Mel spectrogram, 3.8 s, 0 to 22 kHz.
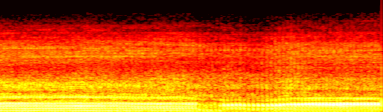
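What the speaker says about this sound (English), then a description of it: "Utilizing the engine braking right now, going down the hill here." A 2021 Beta 500 RRS dirt bike engine-brakes down a tight trail hill with a steady low drone and a pulsing, burbling exhaust. It dips briefly in the middle, then rises again, loud and close to the rider.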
